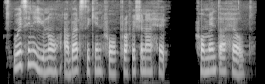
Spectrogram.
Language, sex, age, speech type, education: Nigerian Pidgin, female, 30-45, spontaneous, tertiary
